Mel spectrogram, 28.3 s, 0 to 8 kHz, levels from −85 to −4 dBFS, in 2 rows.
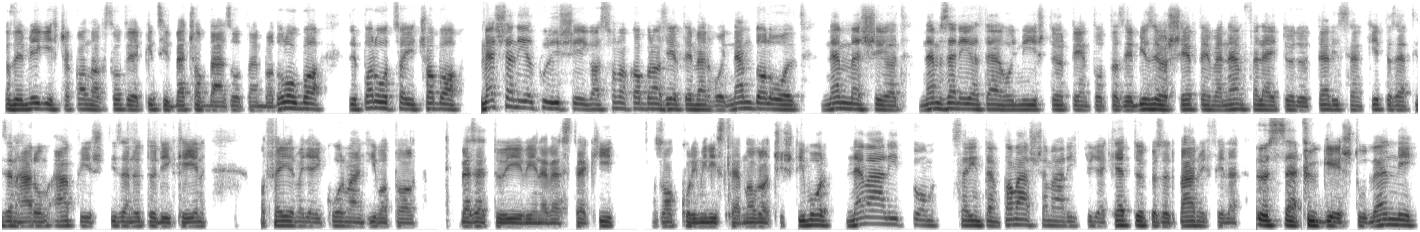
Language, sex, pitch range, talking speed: Hungarian, male, 115-130 Hz, 145 wpm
